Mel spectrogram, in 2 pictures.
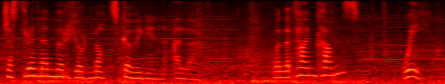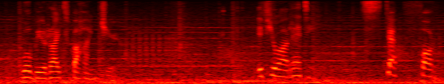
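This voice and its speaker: An actress playing a solemn, supportive noble ally in a video game, giving earnest, formal encouragement. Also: female voice, on the low side, lively intonation, takes it slowly, pauses often, over music. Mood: earnest, encouraging. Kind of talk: dramatic video game acting.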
